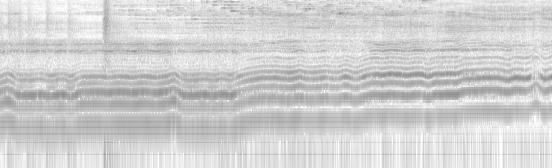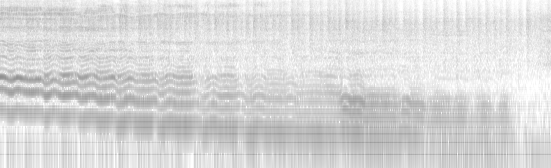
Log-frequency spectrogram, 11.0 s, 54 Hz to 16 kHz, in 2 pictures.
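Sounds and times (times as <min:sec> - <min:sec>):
man singing into a microphone: 0:00.0 - 0:10.7.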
